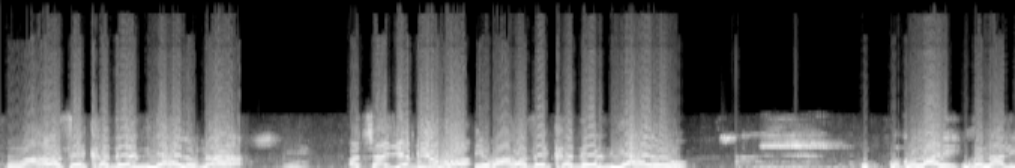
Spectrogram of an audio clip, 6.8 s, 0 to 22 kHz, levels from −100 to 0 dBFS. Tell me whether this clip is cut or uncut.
cut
